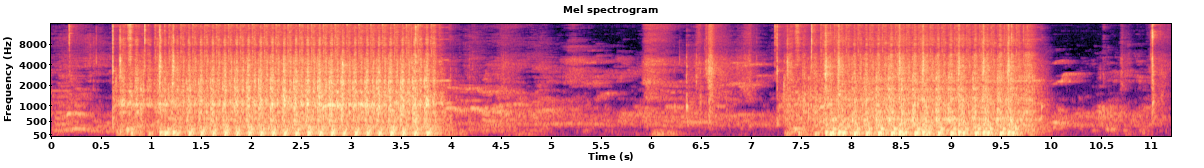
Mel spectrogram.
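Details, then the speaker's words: Honda Vario 150 keyless scooter that suddenly died, fuel pump pressure normal around 40: engine cranks in two long bursts of steady chugging but won't run; smoke from the head suggests a leaking cylinder head gasket losing compression. "Hai dari head ini keluar Asep Masbro ini kalau dari head ini keluar Asep itu kemungkinan dari paking pakai Silinder Kop itu ada yang ngepost"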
